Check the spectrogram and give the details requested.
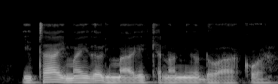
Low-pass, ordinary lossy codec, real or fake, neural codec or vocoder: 7.2 kHz; none; real; none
